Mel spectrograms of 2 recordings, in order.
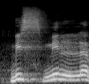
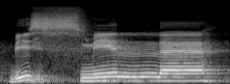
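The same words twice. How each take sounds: First: The s sound is cut off abruptly. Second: The s sound is released smoothly and flows. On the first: The speaker calls it wrong. "berarti di dihentak" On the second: The speaker calls it right. "dilepaskan saja sinnya"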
